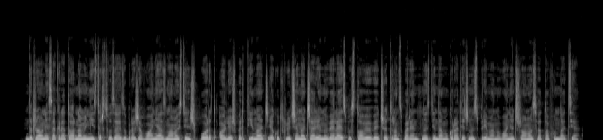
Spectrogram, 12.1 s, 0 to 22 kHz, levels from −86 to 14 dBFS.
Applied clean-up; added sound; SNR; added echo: none; none; none; none.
